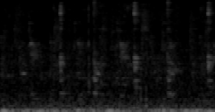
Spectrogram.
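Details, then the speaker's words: Humpback mantel clock started with a slight tilt after the pendulum bob is refitted: light, even ticks of about two and a half per second, evenly spaced like a metronome, so the clock is in beat. "Then when you do that, you should hear it ticking and it should be a nice even tick. Tick tick tick like a metronome."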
